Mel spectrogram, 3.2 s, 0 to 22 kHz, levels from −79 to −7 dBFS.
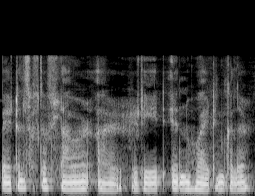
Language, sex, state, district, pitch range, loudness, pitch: English, male, Assam, Sonitpur, 95-105 Hz, -20 LUFS, 100 Hz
